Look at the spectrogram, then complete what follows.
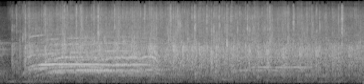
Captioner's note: audience cheers and claps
